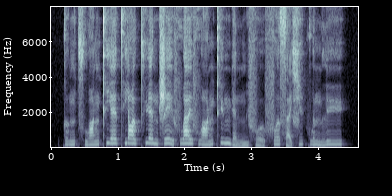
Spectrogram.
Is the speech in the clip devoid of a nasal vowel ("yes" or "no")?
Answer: yes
